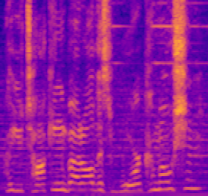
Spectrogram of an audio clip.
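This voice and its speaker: A woman's voice: high voice, quick pace, natural voice. Brash, earnest woman voicing a young boy ninja. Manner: direct, casual, boyish. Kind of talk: English anime game dub acting. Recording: music behind.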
